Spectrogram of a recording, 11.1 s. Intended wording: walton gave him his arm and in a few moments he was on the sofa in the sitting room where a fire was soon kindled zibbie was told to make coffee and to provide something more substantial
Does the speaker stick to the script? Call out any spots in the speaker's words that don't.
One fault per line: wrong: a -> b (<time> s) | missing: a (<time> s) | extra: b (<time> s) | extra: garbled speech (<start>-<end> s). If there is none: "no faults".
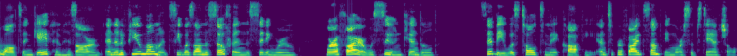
no faults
